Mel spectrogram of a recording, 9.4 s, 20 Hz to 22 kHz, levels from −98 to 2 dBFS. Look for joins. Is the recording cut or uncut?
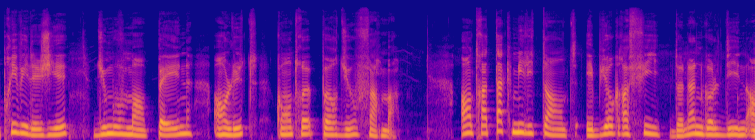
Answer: uncut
